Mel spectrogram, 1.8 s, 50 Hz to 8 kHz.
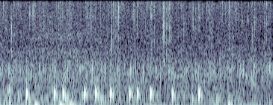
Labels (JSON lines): {"label": "biophony, pulse", "recorder": "SoundTrap 500"}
